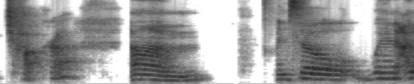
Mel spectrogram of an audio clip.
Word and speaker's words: chakra: of people pronounce it chakra i think in sanskrit it's actually harder like a chicken like chakra um and so when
